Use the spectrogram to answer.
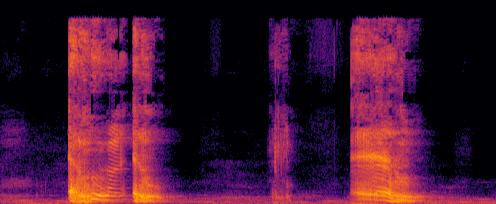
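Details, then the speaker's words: A child's harsh barking cough: three abrupt hoarse, brassy coughs in a quiet room, typical of croup. "শীতকালে হঠাৎ শ্বাসকষ্ট, হঠাৎ ভয়ঙ্কর কাশি, যেটা সবার ঘুম ভাঙিয়ে দেয়, ওটার নাম হচ্ছে ক্রুপ।"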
